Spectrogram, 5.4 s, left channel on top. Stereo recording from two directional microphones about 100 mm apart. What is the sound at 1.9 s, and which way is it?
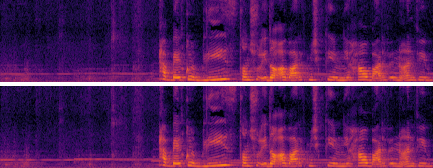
A woman's voice, centre (ahead or behind).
